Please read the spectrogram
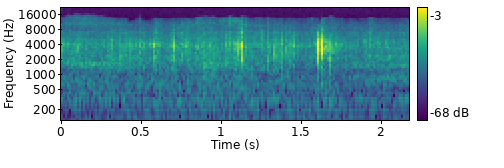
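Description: Bicycle tyres rolling over a dirt woodland path: a steady low rumble with scattered small crackles and clicks from grit and twigs under the wheels, and some wind on the microphone.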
